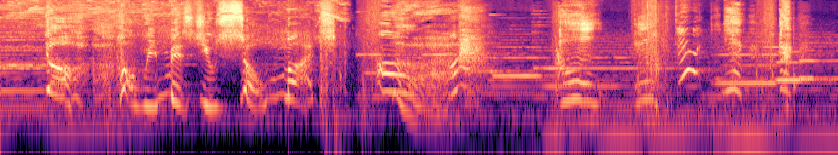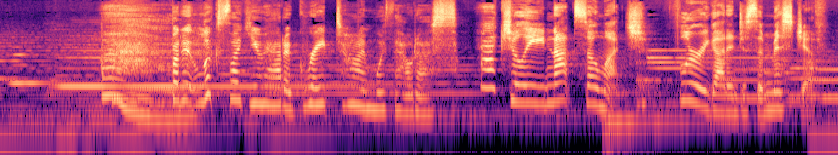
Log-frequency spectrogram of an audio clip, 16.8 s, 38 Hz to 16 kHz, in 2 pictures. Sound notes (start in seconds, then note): 5.9 sighs; 9.3 bothth sigh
